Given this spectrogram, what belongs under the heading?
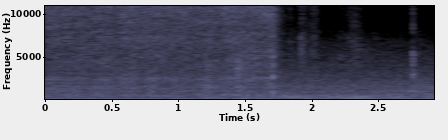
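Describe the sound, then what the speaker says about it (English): Mattifying waterproof setting spray misted onto a face, a loud continuous close-up hiss that stops abruptly partway through. "I'm going to go in with my handy dandy one size on till dawn mattifying waterproof setting spray"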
